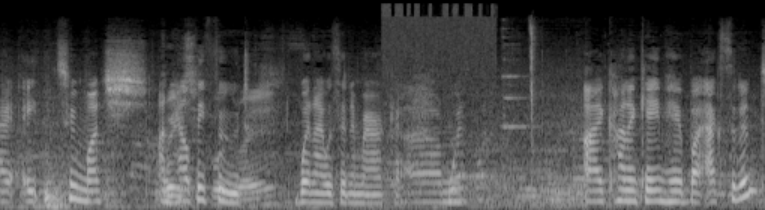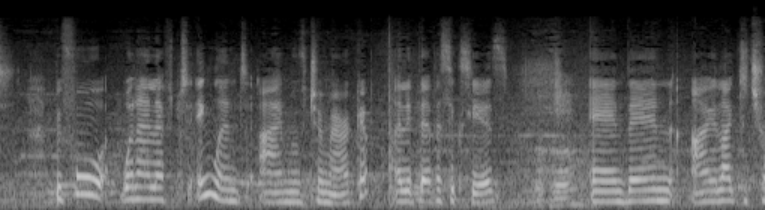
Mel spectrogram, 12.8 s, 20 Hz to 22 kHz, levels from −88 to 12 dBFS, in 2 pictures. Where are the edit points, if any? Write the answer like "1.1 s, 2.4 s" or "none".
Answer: 3.7 s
